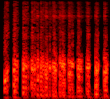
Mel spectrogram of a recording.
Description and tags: Snarky Digital Duck Scatter (try looping this!)
Weird little looping, scratching sound effect. Responds well to a lot of different effects. Try looping it or feeding it into a wavetable / granular synth and see what you can come up with!
delay, duck, experimental, loop, quack, scratch, synth, tap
